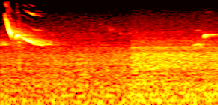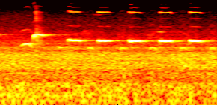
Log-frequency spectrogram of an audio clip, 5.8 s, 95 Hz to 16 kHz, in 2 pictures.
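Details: Northern cardinal: one steep downslurred whistle, a pause with low background rumble, then a steady series of short, even, mid-pitched whistled notes repeated about every 0.4 seconds.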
